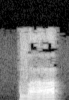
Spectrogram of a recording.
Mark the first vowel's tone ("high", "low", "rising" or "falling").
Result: rising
